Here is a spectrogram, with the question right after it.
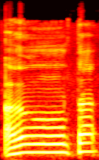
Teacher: انت میں نون ساکن کے بعد تا ہے، حرف اخفا ہے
